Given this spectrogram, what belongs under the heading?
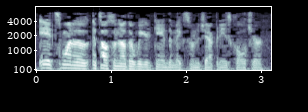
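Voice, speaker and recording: A man's voice: fairly low pitch, expressive, very fast. A man co-hosting a casual gaming podcast in a laid-back, amused way. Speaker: podcast co-host. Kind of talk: casual chat. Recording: dull lo-fi podcast mic.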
